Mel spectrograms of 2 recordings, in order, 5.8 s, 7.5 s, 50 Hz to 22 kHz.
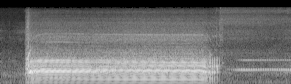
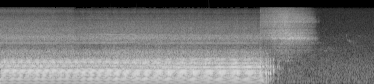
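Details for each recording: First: Husky H1301F air compressor: motor hums steadily about four seconds and shuts off, then a thin steady whistle of air leaking at the regulator; water inside, to be cleaned and given a new O-ring. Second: Husky air compressor model H1301F after repair, regulator readjusted, hose not leaking; steady, even motor-and-pump drone at constant pitch for five seconds, then shutoff and a brief hiss; running properly.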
